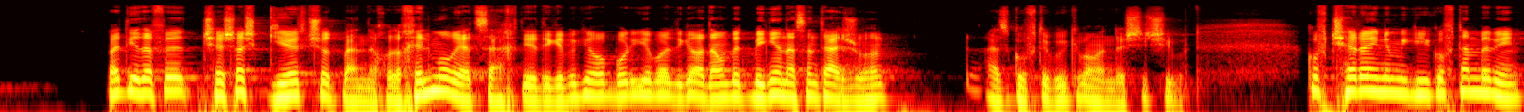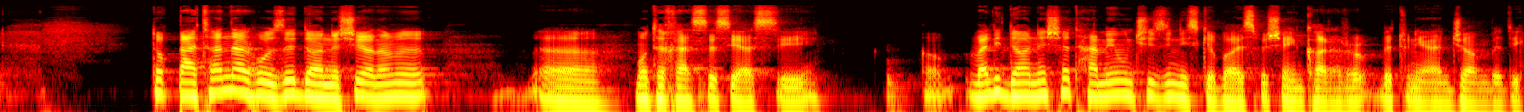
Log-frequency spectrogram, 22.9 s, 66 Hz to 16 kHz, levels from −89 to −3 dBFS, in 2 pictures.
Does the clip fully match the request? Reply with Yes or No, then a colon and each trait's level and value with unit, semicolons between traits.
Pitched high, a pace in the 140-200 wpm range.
No: medium, 140 Hz; fast, 155 wpm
